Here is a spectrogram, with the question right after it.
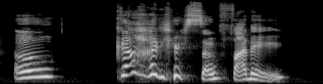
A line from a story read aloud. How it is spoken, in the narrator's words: she giggles and says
